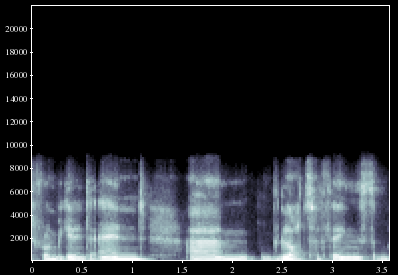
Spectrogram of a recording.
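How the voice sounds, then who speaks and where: This woman's voice sits fairly low. She speaks fairly slowly in a flat monotone. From South Wales (Aberdare, Rhondda Cynon Taf). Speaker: abuse survivor and trainer. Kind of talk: testimony. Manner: hesitant, many fillers.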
